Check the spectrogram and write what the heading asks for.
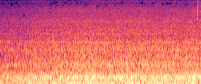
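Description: Steady low hum of a running car heard inside its cabin, with the air-conditioning fan blowing.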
